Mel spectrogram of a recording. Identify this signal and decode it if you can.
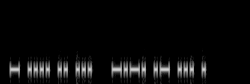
Morse code, heard as a keyed tone, about 51 wpm, 700 Hz. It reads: THIS CASE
